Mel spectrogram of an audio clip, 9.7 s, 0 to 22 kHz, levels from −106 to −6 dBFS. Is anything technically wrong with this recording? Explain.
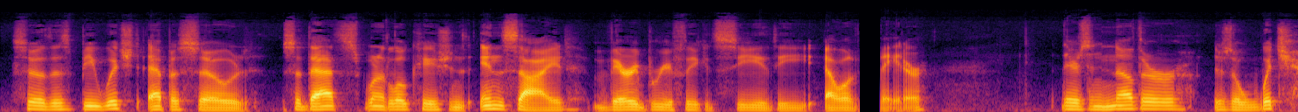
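Yes, the speech has two playback faults. At 6.44 s a playback stall cuts the audio dead for about 166 ms, likely because the player ran short of data; the waveform shows a flat gap. From 6.60 to 8.26 s, catch-up at higher speed plays the backlog 1.1 times faster, raising pitch about one and a half semitones; spectrogram harmonics shift upward, then settle.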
